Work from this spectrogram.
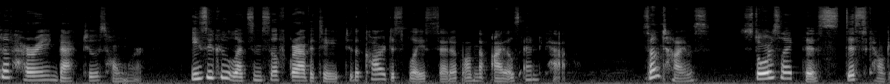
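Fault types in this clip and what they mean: Dropped samples: three single sharp clicks sound at 3.86 s, 6.91 s and 7.75 s, each showing as a thin vertical line across the spectrum. Each is likely a tiny gap in the sample stream, well under a millisecond of audio, so the waveform steps abruptly from one value to a later one instead of continuing smoothly. The gap is far too short to remove any audible sound. Only the step itself is heard.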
